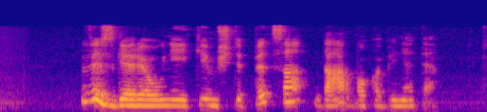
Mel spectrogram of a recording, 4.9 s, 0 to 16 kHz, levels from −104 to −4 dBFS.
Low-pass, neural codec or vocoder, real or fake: 7.2 kHz; none; real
